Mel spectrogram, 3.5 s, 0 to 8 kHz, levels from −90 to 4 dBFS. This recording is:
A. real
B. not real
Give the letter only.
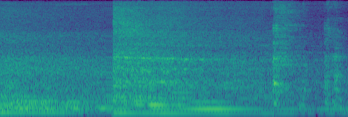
A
